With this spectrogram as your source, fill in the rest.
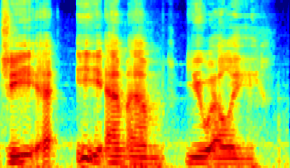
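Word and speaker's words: gemmule: do you spell it does it look like Samuel or like module g e m m u l e gemu okay gem mule yeah like between a gem and a jewel a mule I was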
